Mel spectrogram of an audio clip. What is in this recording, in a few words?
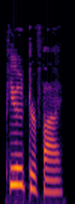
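"putrify", British English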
